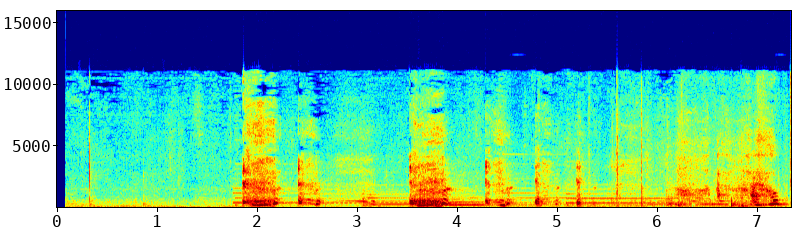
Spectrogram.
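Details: Acted cough by an actress wearing a mask, followed by others offering her water; cough.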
